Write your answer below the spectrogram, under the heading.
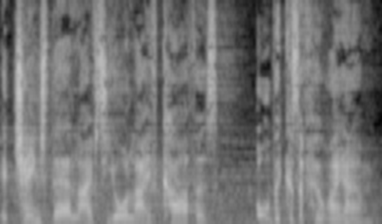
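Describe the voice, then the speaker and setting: An actress playing an earnest, wistful young mage in a video game, speaking sincerely and reflectively. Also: female voice, fairly high pitch, moderate pace, soft background music, lightly acted. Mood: sad, earnest.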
